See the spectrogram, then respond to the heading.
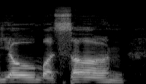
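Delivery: deep, low, soft growling mobster voice. Describing how some Russians talk, the speaker mimics the mafia type: deep growling mafia voice. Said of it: "have this deep growling voice".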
